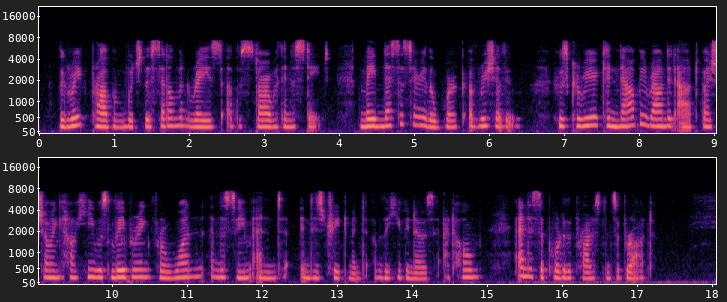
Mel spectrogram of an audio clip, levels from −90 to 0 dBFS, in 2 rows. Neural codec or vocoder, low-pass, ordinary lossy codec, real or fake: none; 7.2 kHz; MP3, 64 kbps; real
